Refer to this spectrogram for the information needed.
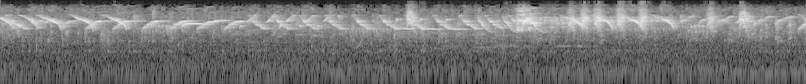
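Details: Aviary canaries calling while they feed: a continuous stream of high, quick slurred chirps and twitters from several birds, loud and unbroken throughout.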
